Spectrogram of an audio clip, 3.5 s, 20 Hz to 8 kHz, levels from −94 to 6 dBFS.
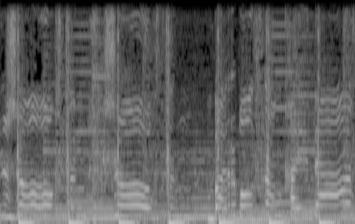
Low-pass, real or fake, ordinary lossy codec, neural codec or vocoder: none; real; none; none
